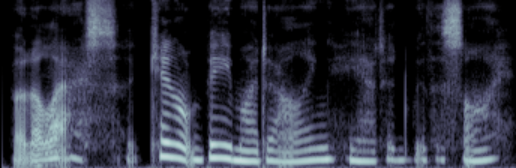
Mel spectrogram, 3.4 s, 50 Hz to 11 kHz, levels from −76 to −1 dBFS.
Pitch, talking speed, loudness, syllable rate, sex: 220 Hz, 210 wpm, -20 LUFS, 4.9 syllables/s, female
